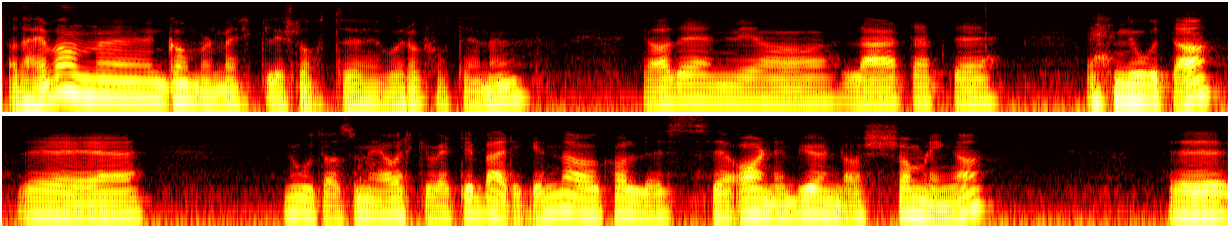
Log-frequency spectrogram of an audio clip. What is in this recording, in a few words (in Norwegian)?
Tale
